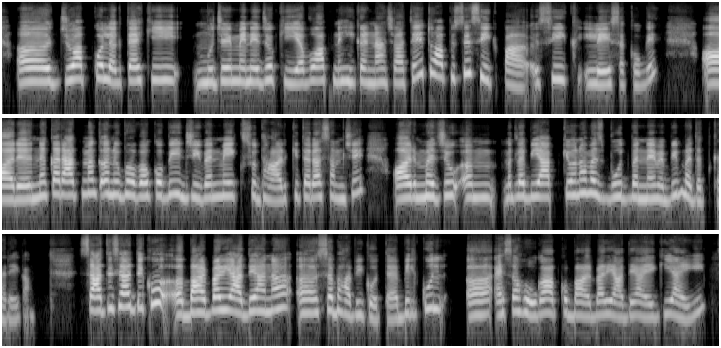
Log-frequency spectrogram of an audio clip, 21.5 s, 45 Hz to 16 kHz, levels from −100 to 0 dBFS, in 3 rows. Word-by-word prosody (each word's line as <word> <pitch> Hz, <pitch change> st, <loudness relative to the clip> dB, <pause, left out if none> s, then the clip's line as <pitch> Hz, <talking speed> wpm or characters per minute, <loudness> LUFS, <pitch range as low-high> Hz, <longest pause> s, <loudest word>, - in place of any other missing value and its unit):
अ, 255 Hz, +2 st, +4 dB
जो 255 Hz, +4 st, 0 dB
आपको 290 Hz, +1 st, +2 dB
लगता 260 Hz, -2 st, +1 dB
है 260 Hz, -, +5 dB
कि 275 Hz, -1 st, -1 dB, 0.2 s
मुझे 245 Hz, +2 st, -1 dB
मैंने 255 Hz, -1 st, +2 dB
जो 275 Hz, +3 st, -1 dB
किया 230 Hz, -3 st, +1 dB
वो 250 Hz, +4 st, -4 dB
आप 265 Hz, +1 st, +1 dB
नहीं 250 Hz, 0 st, -4 dB
करना 245 Hz, -1 st, -1 dB
चाहते 235 Hz, +9 st, -2 dB
तो 390 Hz, -, -2 dB
आप 320 Hz, -2 st, +3 dB
उससे 340 Hz, +6 st, -1 dB
सीख 310 Hz, -9 st, -1 dB
पा 200 Hz, -4 st, 0 dB
सीख 280 Hz, +2 st, -3 dB
ले 220 Hz, -1 st, +3 dB
सकोगे 215 Hz, -, -8 dB, 0.5 s
और 230 Hz, 0 st, +5 dB
नकारात्मक 290 Hz, +2 st, +2 dB
अनुभवों 290 Hz, -2 st, +1 dB
को 280 Hz, +1 st, 0 dB
भी 295 Hz, +3 st, 0 dB
जीवन 250 Hz, +1 st, 0 dB
में 275 Hz, -, +2 dB
एक 275 Hz, -, -3 dB
सुधार 225 Hz, -5 st, -3 dB
की 270 Hz, -, -9 dB
तरह 260 Hz, 0 st, +1 dB
समझे, 265 Hz, +5 st, -5 dB, 0.3 s
और 250 Hz, +2 st, +6 dB
मजू 270 Hz, +1 st, 0 dB
अम, 255 Hz, 0 st, -4 dB, 0.2 s
मतलब 260 Hz, +1 st, -2 dB
ये 270 Hz, -, +2 dB
आपको 280 Hz, +3 st, -4 dB
ना 315 Hz, +2 st, 0 dB
मजबूत 265 Hz, -4 st, -3 dB
बनने 235 Hz, -2 st, +1 dB
में 225 Hz, -2 st, -3 dB
भी 285 Hz, -, -2 dB
मदद 215 Hz, -6 st, -3 dB
करेगा। 180 Hz, -1 st, -12 dB, 0.6 s
साथ 295 Hz, 0 st, +8 dB
ही 330 Hz, -, +1 dB
साथ 355 Hz, 0 st, +5 dB
देखो 350 Hz, +7 st, +1 dB
अ, 320 Hz, -, +1 dB
बार-बार 265 Hz, +4 st, +5 dB
यादें 280 Hz, -2 st, +4 dB
आना 290 Hz, +3 st, +2 dB
अ, 260 Hz, +2 st, -1 dB
स्वाभाविक 245 Hz, -6 st, -3 dB
होता 190 Hz, -3 st, -7 dB
है, 190 Hz, -, -4 dB
बिल्कुल 250 Hz, +8 st, -5 dB, 0.2 s
अ, 235 Hz, +3 st, 0 dB
ऐसा 250 Hz, +4 st, -1 dB
होगा 255 Hz, -2 st, 0 dB
आपको 260 Hz, 0 st, -3 dB
बार-बार 230 Hz, 0 st, -2 dB
यादें 220 Hz, -2 st, -2 dB
आएगी, 210 Hz, +3 st, -5 dB
आएगी। 225 Hz, -, -5 dB
255 Hz, 190 wpm, -24 LUFS, 235-285 Hz, 0.6 s, साथ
